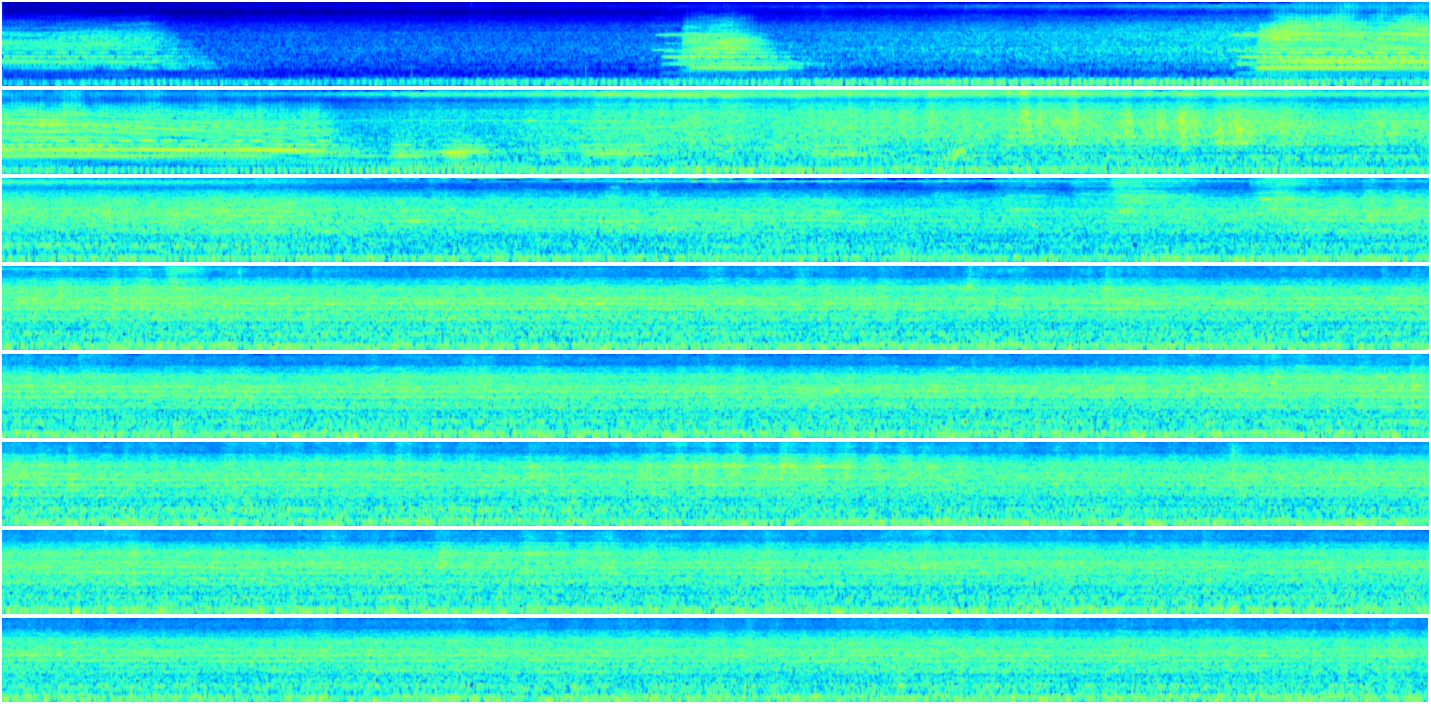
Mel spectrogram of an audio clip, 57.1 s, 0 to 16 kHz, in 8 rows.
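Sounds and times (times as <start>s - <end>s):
freight train wheels rumbling: 0.0s - 57.0s
clickety-clack over rail joints: 9.6s - 57.0s.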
